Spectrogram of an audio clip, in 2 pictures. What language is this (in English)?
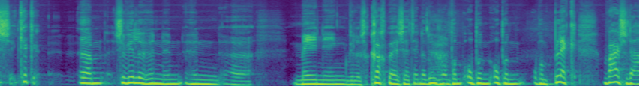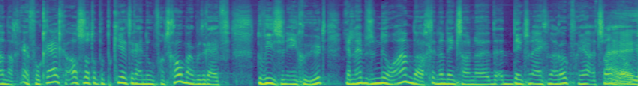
Dutch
